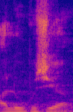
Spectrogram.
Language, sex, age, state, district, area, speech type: Marathi, male, 18-30, Maharashtra, Jalna, rural, spontaneous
